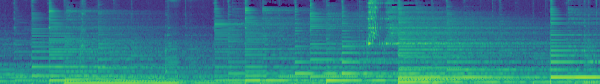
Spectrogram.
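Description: All-mahogany acoustic dreadnought guitar fingerpicked slowly: ringing single notes and chords over low bass notes. A brief string squeak comes a little past halfway, and fuller, louder chords come in about eight and eleven seconds in.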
